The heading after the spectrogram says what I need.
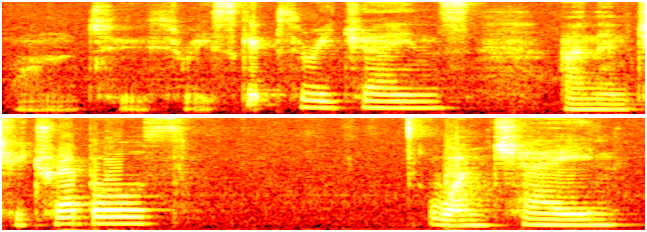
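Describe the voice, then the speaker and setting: Slow, low-voiced woman teaching crochet. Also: creaky, a little mellow, rough recording. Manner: chatty and giggly, counting stitches aloud. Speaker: crochet tutorial host. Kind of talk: casual crochet tutorial.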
